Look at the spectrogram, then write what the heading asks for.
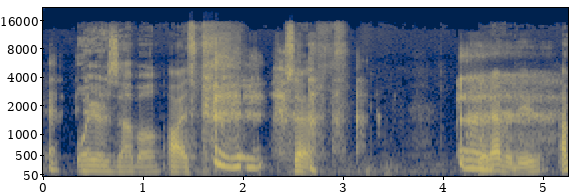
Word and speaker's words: Oyarzabal: Oyarzabal.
